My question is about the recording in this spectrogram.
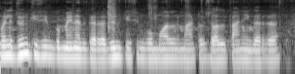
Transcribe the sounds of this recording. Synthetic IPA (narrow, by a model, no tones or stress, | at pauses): mʌjled͡zunkisimkomʌɦnʌt̪ɡʌɾeɾʌd͡zunkisimkomʌlmaʈʰod͡zʌlpaniɡʌɾeɾʌ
